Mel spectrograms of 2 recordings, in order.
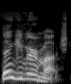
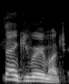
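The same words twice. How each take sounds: First: High and loud thank you; bright, loud thanks to the class; cheerful answer. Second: Said in the usual way. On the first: Real, not acted. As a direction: beam out the translation. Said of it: "What's that mean?".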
